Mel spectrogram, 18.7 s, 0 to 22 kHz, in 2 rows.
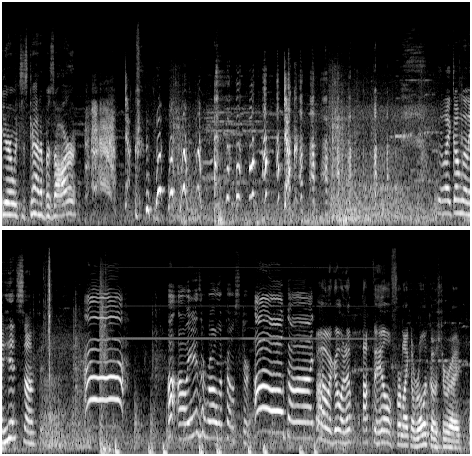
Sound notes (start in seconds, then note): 1.6 giggling; 4.4 laughing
